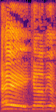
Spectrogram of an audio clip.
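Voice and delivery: put-on Mexican accent. Retelling what this funny fella would say, in a stereotypical Mexican accent. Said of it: "Mexican accent".

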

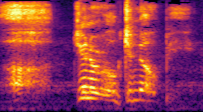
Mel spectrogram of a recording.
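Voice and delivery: badly pitched, very high voice. Retelling a movie scene where Grievous answers Obi-Wan: bad Grievous impression. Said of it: "really bad Grievous impression".

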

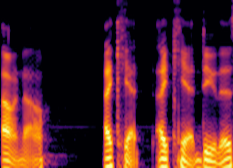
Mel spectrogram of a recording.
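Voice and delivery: ordinary talk, nothing marked

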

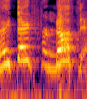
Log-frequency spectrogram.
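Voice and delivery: put-on, very high, shrill, loud yell. Retelling a waiter yelling after someone walking away, retelling a waiter's yell. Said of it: "And he yells".

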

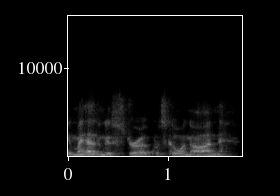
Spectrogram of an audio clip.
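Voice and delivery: ordinary delivery

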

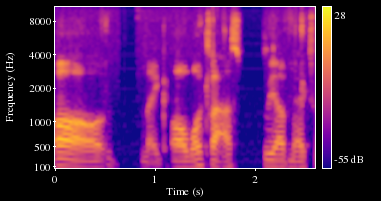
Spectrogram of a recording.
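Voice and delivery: ordinary talk, nothing marked

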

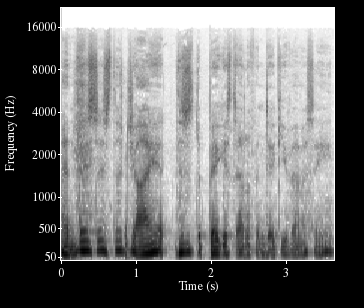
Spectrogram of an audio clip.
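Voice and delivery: wildlife documentary narrator voice. Asked for an Attenborough impression, performing it: David Attenborough impression. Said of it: "Give us your best Attenborough".

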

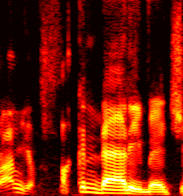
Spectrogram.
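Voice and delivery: put-on voice, getting mad, angry outburst. Retelling how someone got mad and jumped into a fight: imitating someone getting mad. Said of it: "he gets mad and he goes".

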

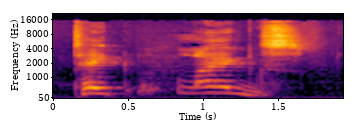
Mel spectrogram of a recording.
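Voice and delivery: very high sputtering, stretched and drawn out. Prue and Mary Jo drag Miss Brooke from a burning house; sputtering. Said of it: "sputtered Prue".

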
